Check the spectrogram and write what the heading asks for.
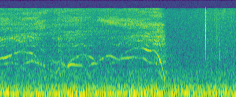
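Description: Dry-erase marker squeaking on a whiteboard as a looping curve is drawn: a string of faint, short squeaks that rise and fall in pitch, stopping shortly before the end.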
